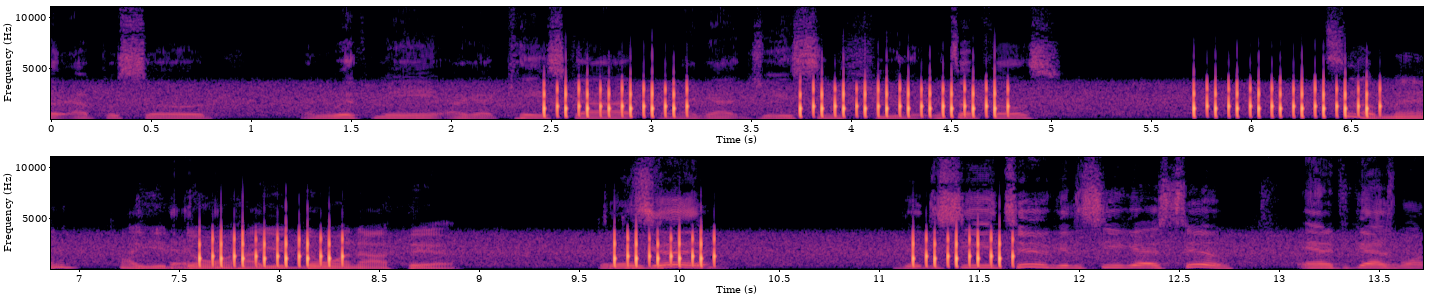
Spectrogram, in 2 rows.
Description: Pulse dialling, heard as clicks on a phone line, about 9 pulses a second, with speech in English. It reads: 7 0 9 7 5 5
